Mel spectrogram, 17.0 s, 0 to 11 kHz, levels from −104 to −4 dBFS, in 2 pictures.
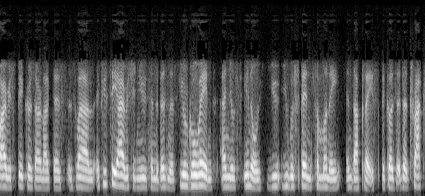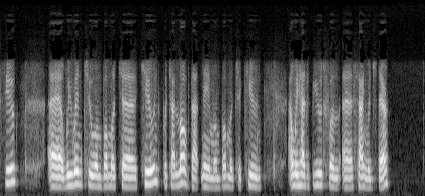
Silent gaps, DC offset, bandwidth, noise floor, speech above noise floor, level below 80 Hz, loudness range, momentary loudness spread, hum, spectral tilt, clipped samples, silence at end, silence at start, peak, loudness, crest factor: none; under 0.1%; 3.9 kHz; -73 dBFS; 55 dB; -82 dBFS; 4 LU; 9 LU; none; -9 dB/octave; under 0.1%; 0.75 s; 0 s; -2 dBFS; -19 LUFS; 16 dB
